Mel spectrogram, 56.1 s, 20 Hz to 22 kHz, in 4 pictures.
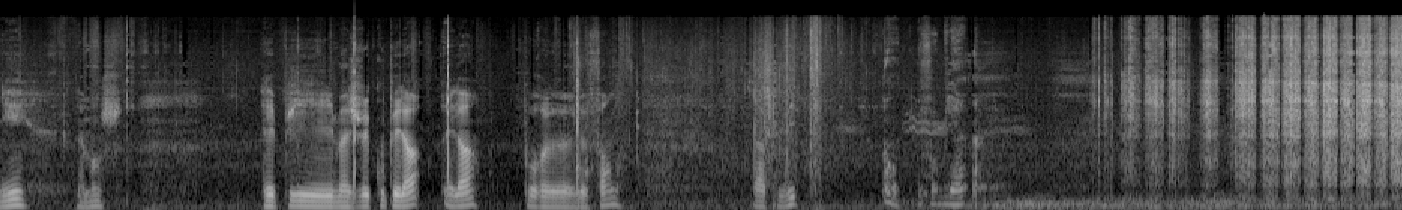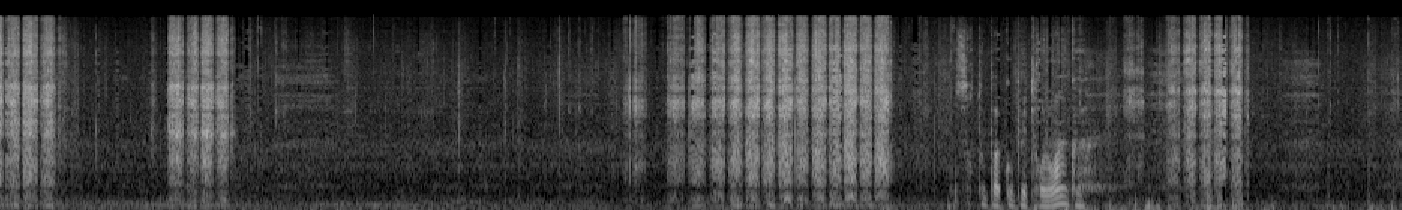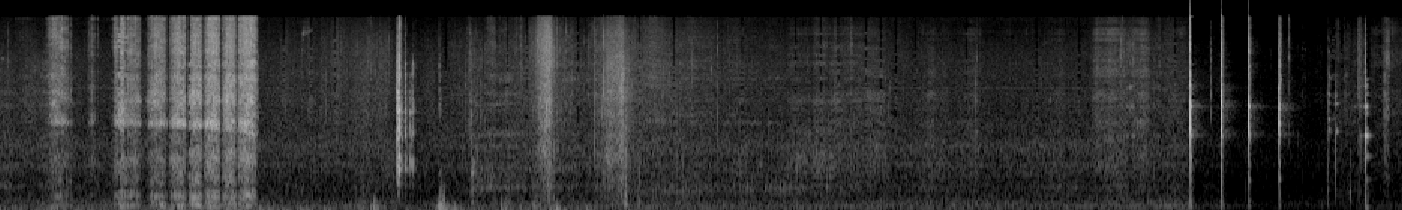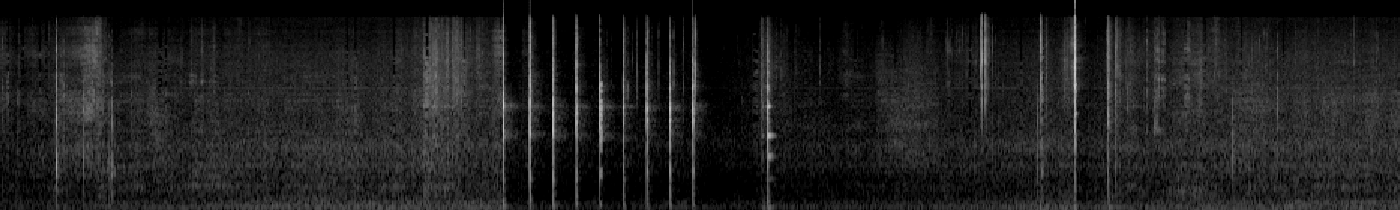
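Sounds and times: hand saw cutting wood: 11.0 - 14.7, 15.6 - 16.4, 20.2 - 23.0, 25.3 - 26.5, 28.5 - 30.6.

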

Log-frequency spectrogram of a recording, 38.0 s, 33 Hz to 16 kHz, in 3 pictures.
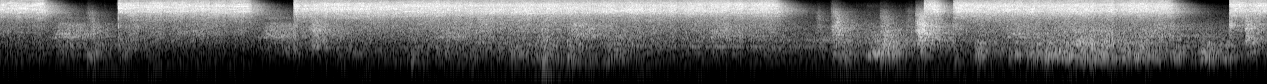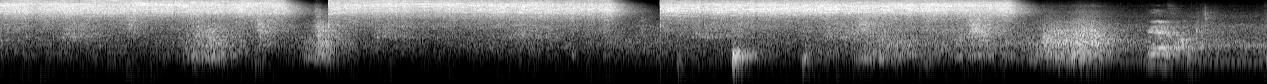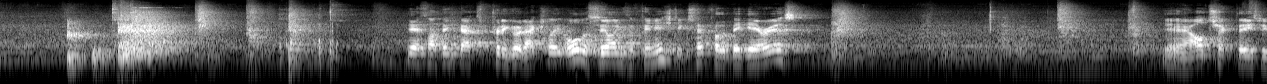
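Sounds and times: paint spray gun hissing: 0.0 - 0.6, 1.2 - 8.0, 9.2 - 23.0.

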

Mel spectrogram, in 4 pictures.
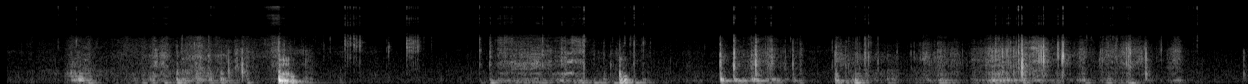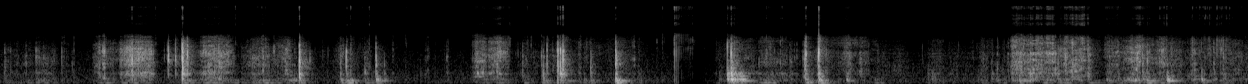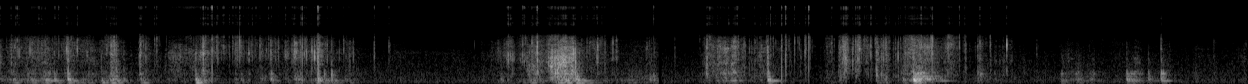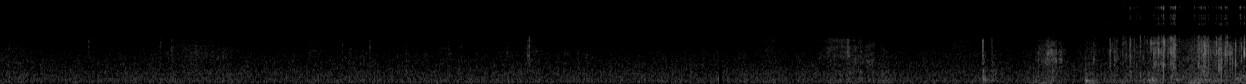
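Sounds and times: plastic packaging crinkling: 3.2 - 5.0, 19.0 - 19.6, 22.7 - 28.9, 29.8 - 35.2, 48.3 - 49.9
packing tape scraped and torn: 3.4 - 5.9, 17.2 - 18.4, 19.1 - 19.5, 22.5 - 28.6, 29.9 - 35.1, 48.4 - 49.9.

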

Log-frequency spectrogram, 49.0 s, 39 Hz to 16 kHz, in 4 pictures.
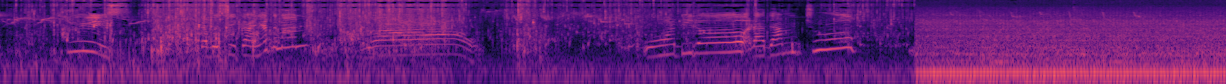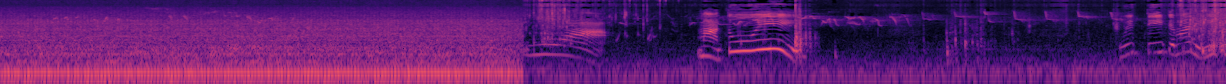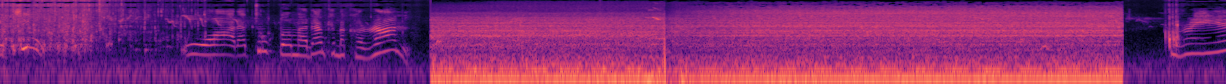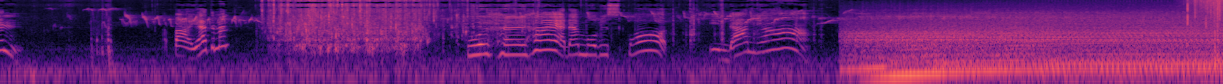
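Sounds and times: diesel truck engine running: 9.1 - 17.5, 28.8 - 35.8, 45.1 - 49.0
soil dumping from truck bed: 48.5 - 49.0.

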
